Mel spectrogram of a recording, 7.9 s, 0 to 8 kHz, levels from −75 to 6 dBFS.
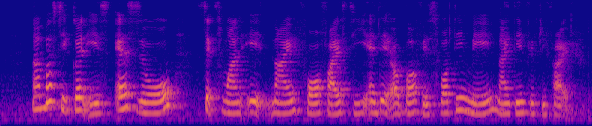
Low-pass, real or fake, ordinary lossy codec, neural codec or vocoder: none; real; none; none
